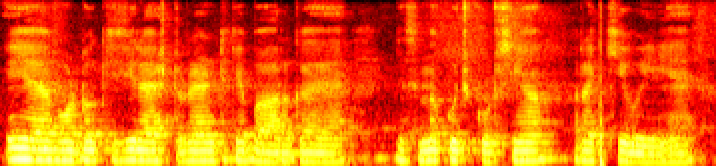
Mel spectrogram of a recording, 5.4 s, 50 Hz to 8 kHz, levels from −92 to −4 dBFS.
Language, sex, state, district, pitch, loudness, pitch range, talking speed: Hindi, male, Uttar Pradesh, Shamli, 125 Hz, -18 LUFS, 120-130 Hz, 155 wpm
